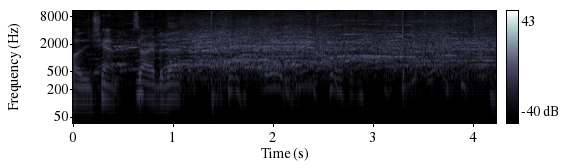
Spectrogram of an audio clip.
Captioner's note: cheers and applause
